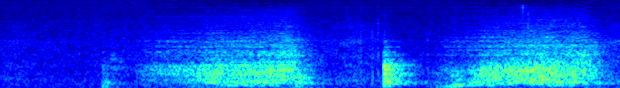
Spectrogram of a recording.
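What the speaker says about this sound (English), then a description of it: "I'm just using my spoke shave" A spokeshave shaves the sharp edges of a live edge wood table in two close, rasping strokes, each opening with a small knock against the wood and then scraping steadily for about a second.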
